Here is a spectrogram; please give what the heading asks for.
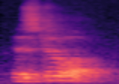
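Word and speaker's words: πιστεύω: Strong's G, 4100, pistuo. Pistuo. All right. So that you make sure you pronounce it right on Sunday morning.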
